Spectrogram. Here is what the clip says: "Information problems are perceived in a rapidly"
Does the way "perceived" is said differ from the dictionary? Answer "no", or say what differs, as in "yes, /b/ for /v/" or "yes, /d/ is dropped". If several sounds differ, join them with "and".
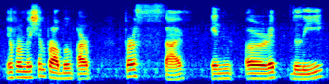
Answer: yes, /d/ is dropped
